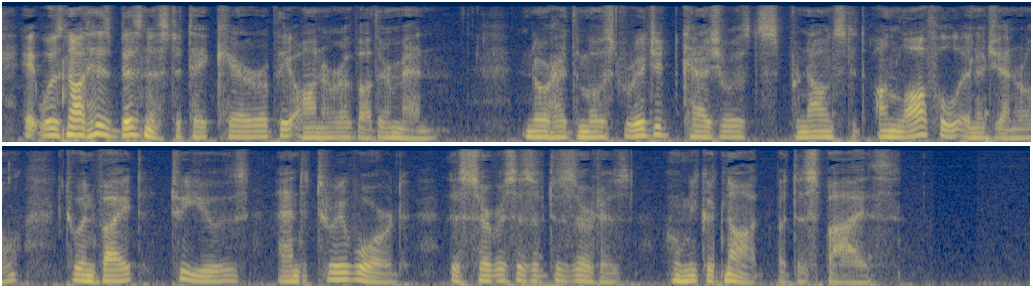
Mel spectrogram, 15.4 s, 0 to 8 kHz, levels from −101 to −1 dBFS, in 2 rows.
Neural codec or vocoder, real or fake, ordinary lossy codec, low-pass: none; real; MP3, 48 kbps; 7.2 kHz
